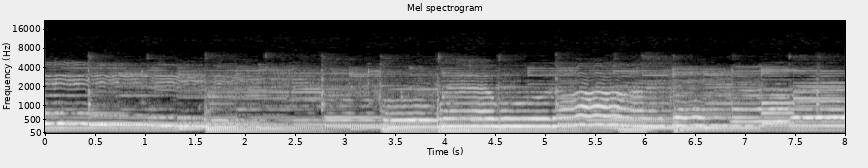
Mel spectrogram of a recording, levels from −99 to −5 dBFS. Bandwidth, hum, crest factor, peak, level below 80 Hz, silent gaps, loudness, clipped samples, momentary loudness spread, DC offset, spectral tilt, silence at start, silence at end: 5.8 kHz; none; 12 dB; -4 dBFS; -54 dBFS; none; -18 LUFS; under 0.1%; 8 LU; under 0.1%; -9.5 dB/octave; 0 s; 0 s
